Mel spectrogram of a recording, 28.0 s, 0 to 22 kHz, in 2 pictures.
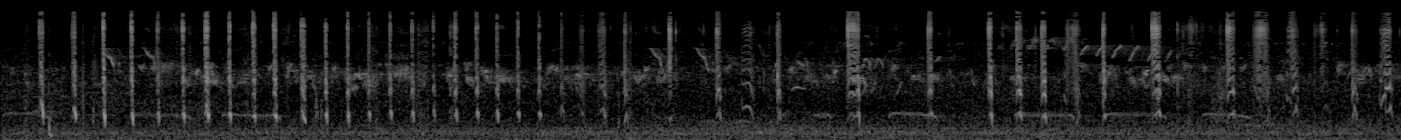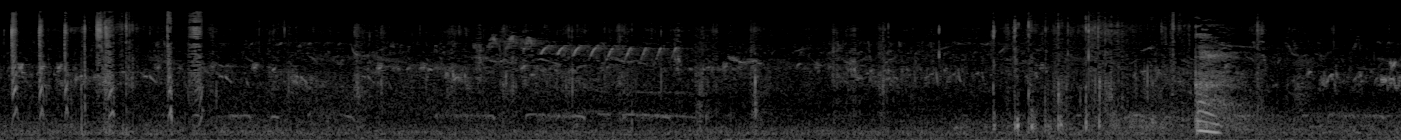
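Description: Small birds chirping, with a quick run of sharp ticks through the first half and a higher trill heard twice. About 26 seconds in comes one short cry that falls in pitch.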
